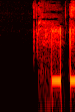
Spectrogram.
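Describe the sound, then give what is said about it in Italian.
A landline phone call cuts out with a short burst of crackly noise, then a busy tone starts: steady mid-pitched beeps, two of them, loud and evenly spaced. “Oh no, è caduta la linea con, eh, con eh,”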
